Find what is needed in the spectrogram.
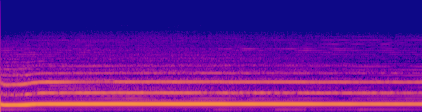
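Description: Bamboo bansuri holding one long, steady note with a small slide up into it near the start, fading slightly near the end.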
